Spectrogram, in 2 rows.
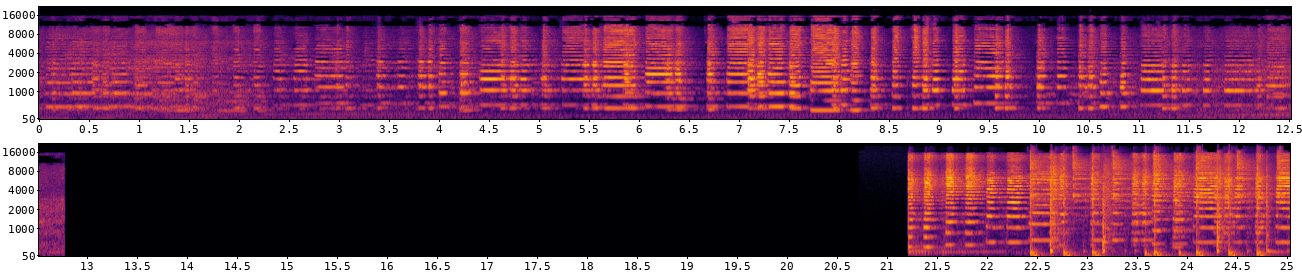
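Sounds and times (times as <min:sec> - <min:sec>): multi-tone bus horn melody: 0:00.0 - 0:12.8, 0:21.2 - 0:25.0
drum kit playing: 0:21.2 - 0:25.0.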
